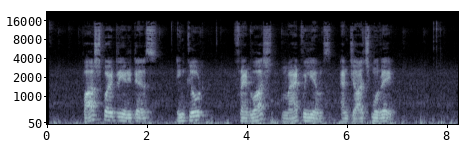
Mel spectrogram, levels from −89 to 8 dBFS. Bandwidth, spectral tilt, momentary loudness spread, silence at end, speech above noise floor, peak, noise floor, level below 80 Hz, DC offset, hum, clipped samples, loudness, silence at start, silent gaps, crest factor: 16 kHz; -4.5 dB/octave; 12 LU; 0.05 s; 21 dB; -2 dBFS; -39 dBFS; -36 dBFS; under 0.1%; none; under 0.1%; -19 LUFS; 0.1 s; none; 18 dB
